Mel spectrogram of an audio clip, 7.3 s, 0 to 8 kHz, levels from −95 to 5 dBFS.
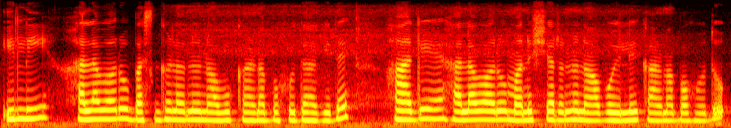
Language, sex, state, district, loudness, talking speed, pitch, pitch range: Kannada, female, Karnataka, Bangalore, -18 LUFS, 100 wpm, 195 Hz, 190-210 Hz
